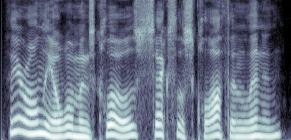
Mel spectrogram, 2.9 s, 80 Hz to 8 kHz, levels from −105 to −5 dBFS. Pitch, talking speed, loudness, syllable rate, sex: 185 Hz, 185 wpm, -13 LUFS, 5.9 syllables/s, male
